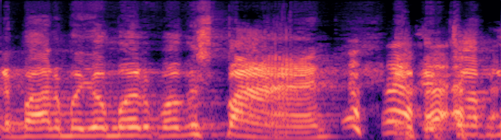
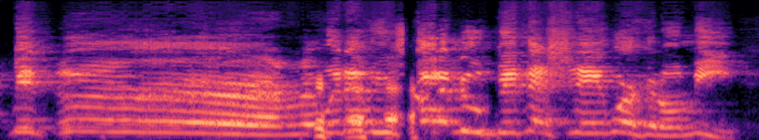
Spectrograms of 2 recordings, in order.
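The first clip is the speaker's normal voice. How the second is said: higher, mock-defiant taunt; defiant, daring retort; 8 semitones higher than usual. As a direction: dare him to try, lightly acted. Defiant standoff with the healer.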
